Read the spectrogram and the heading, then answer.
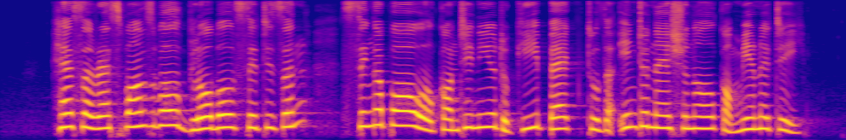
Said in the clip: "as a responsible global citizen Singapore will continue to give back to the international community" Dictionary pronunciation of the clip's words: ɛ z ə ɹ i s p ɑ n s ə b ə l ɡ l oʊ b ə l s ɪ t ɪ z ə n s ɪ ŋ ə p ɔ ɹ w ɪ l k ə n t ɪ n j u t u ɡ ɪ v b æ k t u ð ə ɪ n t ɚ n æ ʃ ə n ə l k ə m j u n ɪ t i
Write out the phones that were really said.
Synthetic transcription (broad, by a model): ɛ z ə ɹ i s p ɑ n s ə b ə l ɡ l oʊ b ə l s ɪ t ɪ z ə n s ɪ ŋ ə p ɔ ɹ w ɪ l k ə n t ɪ n j u t u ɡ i p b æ k t u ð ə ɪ n t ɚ n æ ʃ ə n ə l k ə m j u n ɪ t i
